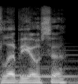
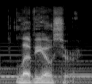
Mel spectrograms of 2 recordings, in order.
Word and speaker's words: Leviosa: Emma Watson, born in 1990, embodied the brilliance of Hermione Granger, famously correcting Ron's pronunciation with "It is Leviosa, not Leviosa."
